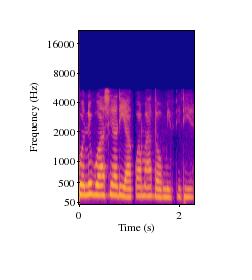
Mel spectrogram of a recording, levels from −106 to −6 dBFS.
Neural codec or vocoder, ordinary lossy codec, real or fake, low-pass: none; none; real; 5.4 kHz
